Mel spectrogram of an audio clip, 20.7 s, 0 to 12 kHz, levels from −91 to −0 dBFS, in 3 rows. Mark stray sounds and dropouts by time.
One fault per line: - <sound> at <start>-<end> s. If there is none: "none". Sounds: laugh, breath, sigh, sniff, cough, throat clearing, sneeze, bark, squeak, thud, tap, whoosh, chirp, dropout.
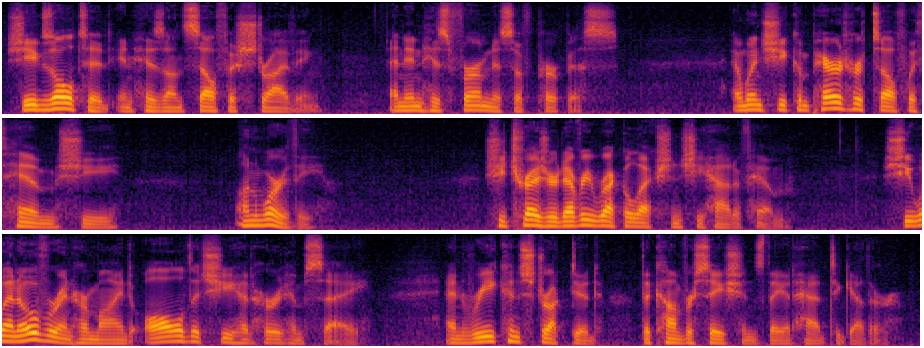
- dropout at 6.5-6.5 s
